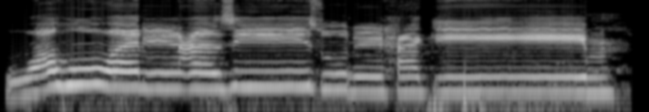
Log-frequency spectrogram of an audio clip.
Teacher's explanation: حکیم، ادھر پھر یا مدہ، یا ساکن سے پہلے کاف کے نیچے زیر ہے تو یا مدہ، یا مدہ کو ایک الف 2 حرکات کے برابر ہم لمبا کر کے پڑھیں گے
